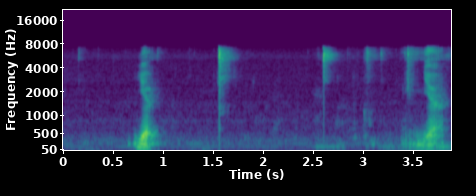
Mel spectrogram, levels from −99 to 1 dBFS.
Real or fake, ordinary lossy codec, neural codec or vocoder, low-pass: real; none; none; 7.2 kHz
